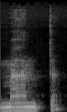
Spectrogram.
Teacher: como estás en un contexto de sonidos nasales, la vocal se nasaliza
